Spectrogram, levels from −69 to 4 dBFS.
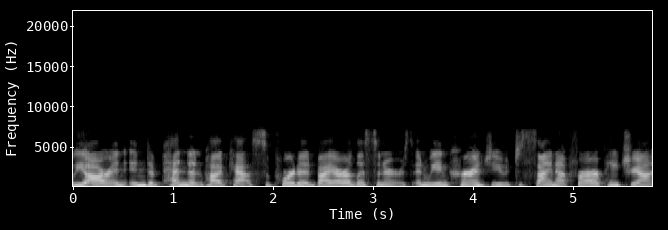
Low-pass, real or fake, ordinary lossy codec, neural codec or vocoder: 7.2 kHz; real; Opus, 64 kbps; none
